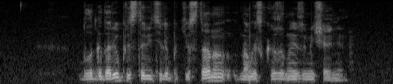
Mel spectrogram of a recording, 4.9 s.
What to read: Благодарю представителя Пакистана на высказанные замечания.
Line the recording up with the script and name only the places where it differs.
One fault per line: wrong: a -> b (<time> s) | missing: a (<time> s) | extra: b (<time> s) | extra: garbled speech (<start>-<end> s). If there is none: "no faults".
no faults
